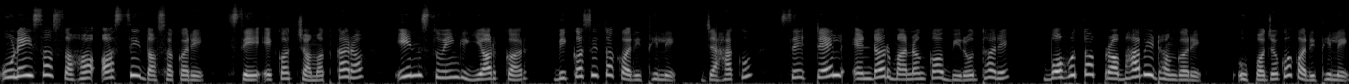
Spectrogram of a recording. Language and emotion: Odia, neutral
